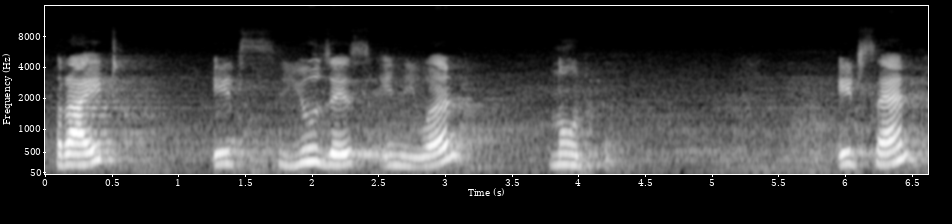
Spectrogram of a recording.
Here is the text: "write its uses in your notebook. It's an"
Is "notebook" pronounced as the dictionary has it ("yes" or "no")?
no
